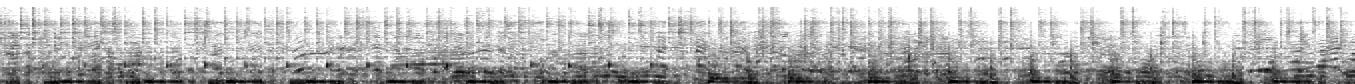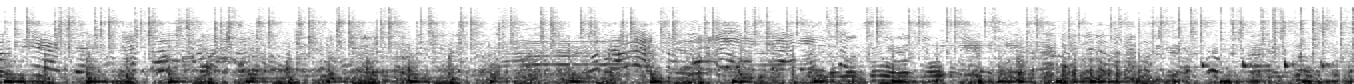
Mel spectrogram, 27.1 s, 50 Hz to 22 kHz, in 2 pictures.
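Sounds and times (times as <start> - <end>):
crowd voices: 0.0 - 27.0
live dance band: 0.0 - 27.0.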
